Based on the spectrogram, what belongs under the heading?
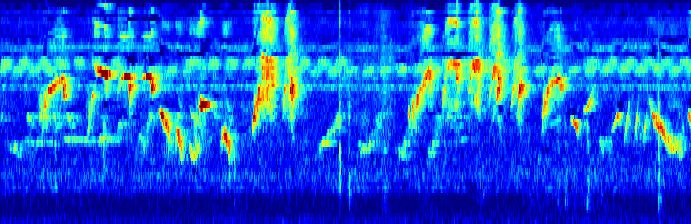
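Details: Morning song of a wild white-rumped shama of the Medan type, used as a lure for birds that have stopped singing. A continuous, lively stream of varied whistled and chattering phrases sweeps up and down, with crickets pulsing steadily underneath.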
